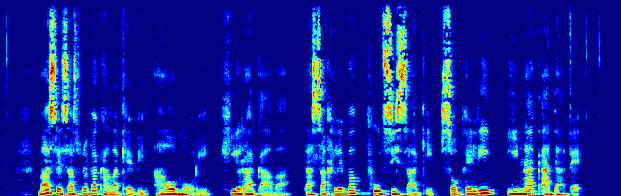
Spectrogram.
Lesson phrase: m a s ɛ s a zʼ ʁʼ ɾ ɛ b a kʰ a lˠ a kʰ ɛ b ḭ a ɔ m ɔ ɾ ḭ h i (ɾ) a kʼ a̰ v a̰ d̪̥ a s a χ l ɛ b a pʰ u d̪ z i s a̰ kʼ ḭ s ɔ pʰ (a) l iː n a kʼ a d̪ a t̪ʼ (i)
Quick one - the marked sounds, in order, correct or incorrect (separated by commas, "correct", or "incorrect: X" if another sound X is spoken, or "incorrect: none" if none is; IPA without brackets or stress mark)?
correct, incorrect: ɛ, incorrect: ɛ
